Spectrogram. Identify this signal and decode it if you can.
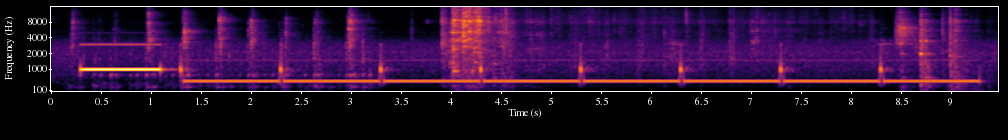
Radio time signal (WWV, Colorado), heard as ticks, one a second, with room echo and kitchen noise.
